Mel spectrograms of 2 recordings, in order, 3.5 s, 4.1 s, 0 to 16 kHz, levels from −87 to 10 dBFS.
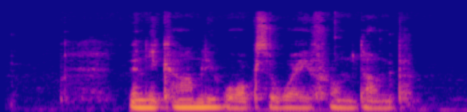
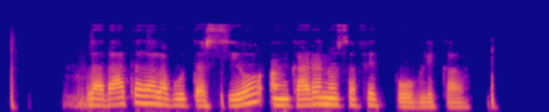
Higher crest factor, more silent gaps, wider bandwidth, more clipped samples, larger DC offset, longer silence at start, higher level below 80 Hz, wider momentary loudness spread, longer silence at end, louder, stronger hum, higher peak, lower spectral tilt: about the same, 16 dB vs 16 dB; second, none vs 0.14-0.41 s, 3.55-3.65 s; first, 11 kHz vs 8 kHz; neither; neither; first, 0.95 s vs 0.1 s; first, -40 dBFS vs -58 dBFS; first, 15 LU vs 11 LU; about the same, 0.4 s vs 0.4 s; second, -26 LUFS vs -15 LUFS; neither; second, -10 dBFS vs 0 dBFS; about the same, -6.5 dB/octave vs -7.5 dB/octave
